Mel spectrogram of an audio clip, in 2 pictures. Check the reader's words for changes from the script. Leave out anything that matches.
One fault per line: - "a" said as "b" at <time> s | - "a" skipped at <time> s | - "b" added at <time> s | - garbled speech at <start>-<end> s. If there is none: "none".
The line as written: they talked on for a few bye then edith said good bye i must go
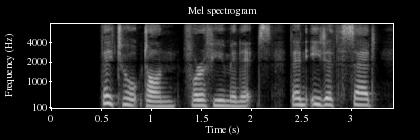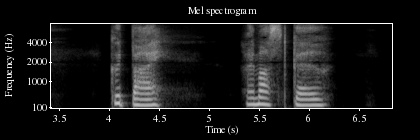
- "bye" said as "minutes" at 1.7 s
